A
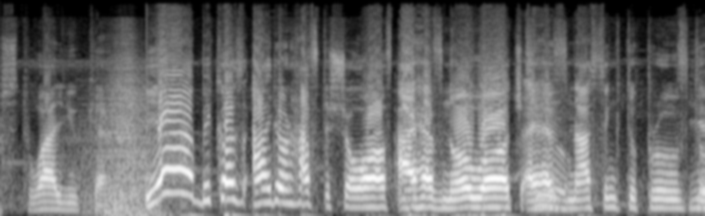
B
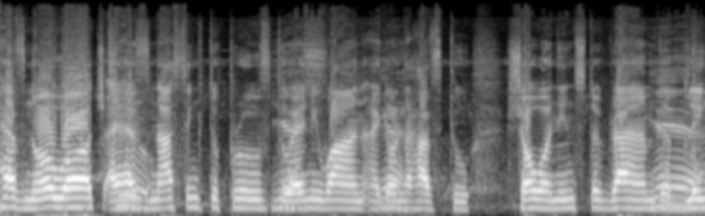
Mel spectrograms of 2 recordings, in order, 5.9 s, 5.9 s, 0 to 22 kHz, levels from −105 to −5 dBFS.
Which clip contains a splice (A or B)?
A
